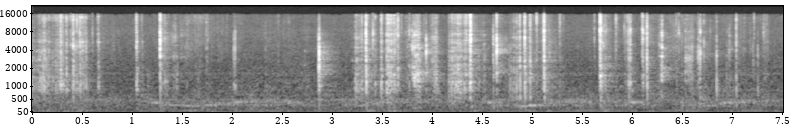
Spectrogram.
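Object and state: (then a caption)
Dry soap bar being shaved. A solid, dry pink soap bar held in a hand is shaved with a utility knife blade. The clip is a run of quiet, crisp, bright scraping clicks and crackles with no ring after each cut, broken by brief pauses.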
